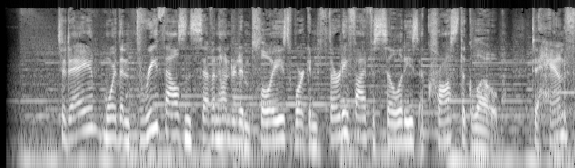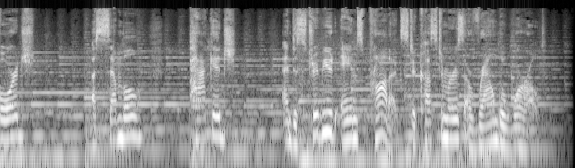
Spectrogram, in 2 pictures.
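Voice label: Explainer confident proud bold inspiring energetic friendly connected, Female Voice Over; engaging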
